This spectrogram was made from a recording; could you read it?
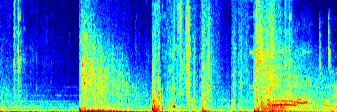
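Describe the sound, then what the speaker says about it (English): A stun grenade goes off in a tactical shooter video game with a sharp boom and a crackling burst, alongside repeated gunfire and game sounds, loud and close. "Tossing stun grenade."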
